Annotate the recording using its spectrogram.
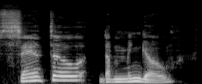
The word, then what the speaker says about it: Santo Domingo: Born in the city of Santo, Domingo, Dominican Republic. I said that right? – That's right.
